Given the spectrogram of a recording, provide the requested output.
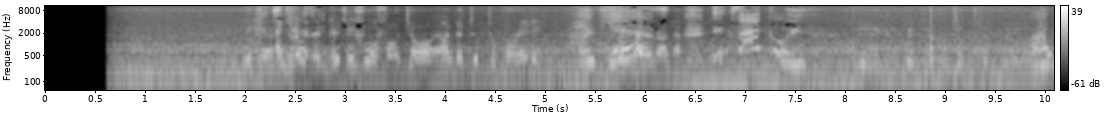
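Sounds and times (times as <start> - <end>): road noise: 0.6 - 10.0.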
